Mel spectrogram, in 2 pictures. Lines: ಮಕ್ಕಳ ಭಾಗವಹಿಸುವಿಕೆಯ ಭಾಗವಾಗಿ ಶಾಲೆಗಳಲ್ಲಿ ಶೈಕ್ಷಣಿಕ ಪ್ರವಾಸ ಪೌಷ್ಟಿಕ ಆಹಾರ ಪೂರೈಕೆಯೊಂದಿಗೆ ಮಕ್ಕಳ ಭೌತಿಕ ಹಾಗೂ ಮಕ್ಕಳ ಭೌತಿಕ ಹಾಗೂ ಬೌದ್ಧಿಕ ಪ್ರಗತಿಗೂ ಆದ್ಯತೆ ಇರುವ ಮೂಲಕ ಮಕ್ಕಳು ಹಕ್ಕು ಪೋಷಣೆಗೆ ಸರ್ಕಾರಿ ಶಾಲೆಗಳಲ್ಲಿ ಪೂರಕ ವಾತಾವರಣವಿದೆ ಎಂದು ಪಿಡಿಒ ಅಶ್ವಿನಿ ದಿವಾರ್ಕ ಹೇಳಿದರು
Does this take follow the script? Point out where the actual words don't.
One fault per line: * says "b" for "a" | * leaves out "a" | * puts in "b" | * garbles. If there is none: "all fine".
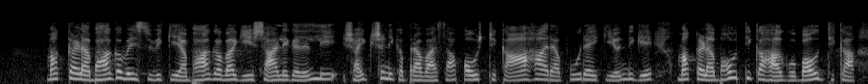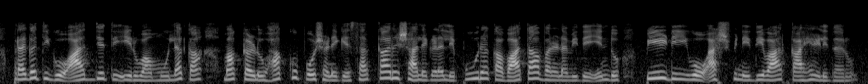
* leaves out "ಮಕ್ಕಳ ಭೌತಿಕ ಹಾಗೂ"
